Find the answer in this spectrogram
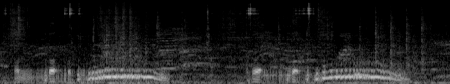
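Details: Two matching rounded coos from a performing male Girabaj pigeon, each introduced by short clipped notes, repeated about every two and a half seconds.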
